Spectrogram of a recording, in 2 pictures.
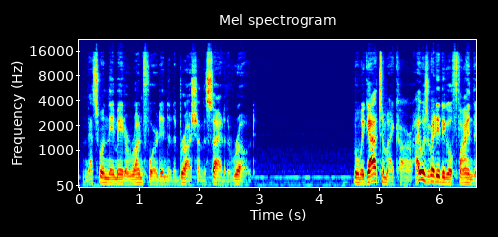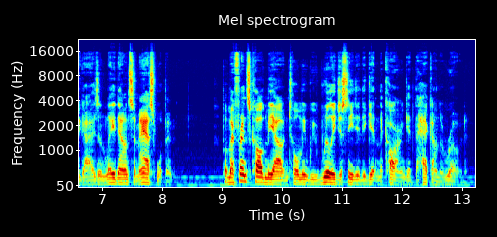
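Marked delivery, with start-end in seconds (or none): none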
